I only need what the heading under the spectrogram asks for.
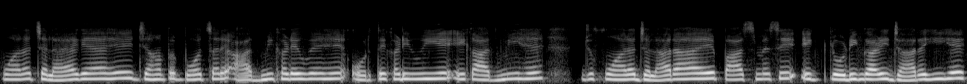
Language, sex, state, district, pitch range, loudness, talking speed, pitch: Hindi, female, Rajasthan, Jaipur, 230-255 Hz, -14 LUFS, 205 wpm, 245 Hz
